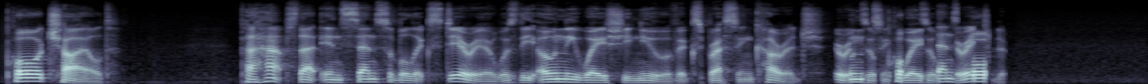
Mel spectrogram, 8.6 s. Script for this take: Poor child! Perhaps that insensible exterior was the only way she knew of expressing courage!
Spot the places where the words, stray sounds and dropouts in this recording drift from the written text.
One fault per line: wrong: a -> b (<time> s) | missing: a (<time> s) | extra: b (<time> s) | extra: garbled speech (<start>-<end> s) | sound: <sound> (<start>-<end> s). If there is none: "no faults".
extra: garbled speech (6.3-7.5 s)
